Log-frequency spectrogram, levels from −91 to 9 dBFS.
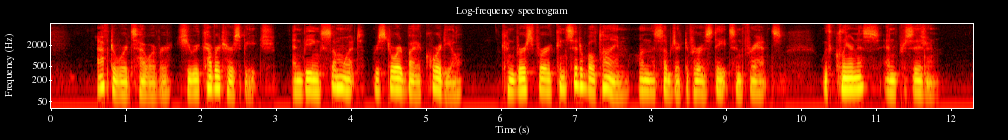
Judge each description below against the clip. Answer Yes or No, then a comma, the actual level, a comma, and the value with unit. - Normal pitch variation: Yes, average, 3.6 semitones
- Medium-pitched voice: No, low, 105 Hz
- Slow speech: No, average, 145 wpm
